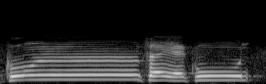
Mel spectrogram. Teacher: نون ساكنة بعدها الفاء برضو كن فيكون مع الغنة حركتين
